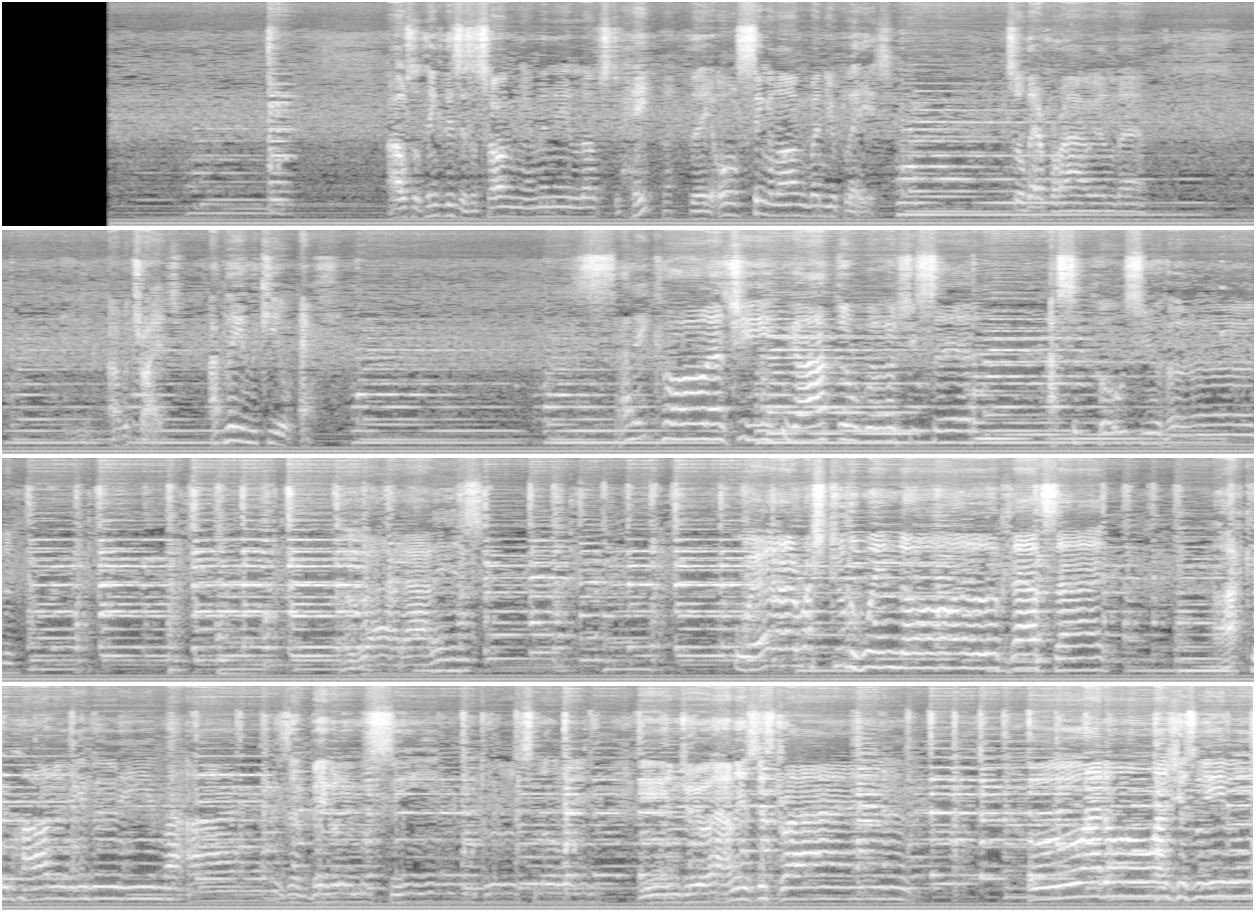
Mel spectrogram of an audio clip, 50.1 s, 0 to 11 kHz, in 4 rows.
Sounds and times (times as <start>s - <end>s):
Music: 1.1s - 3.6s, 8.6s - 50.0s.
